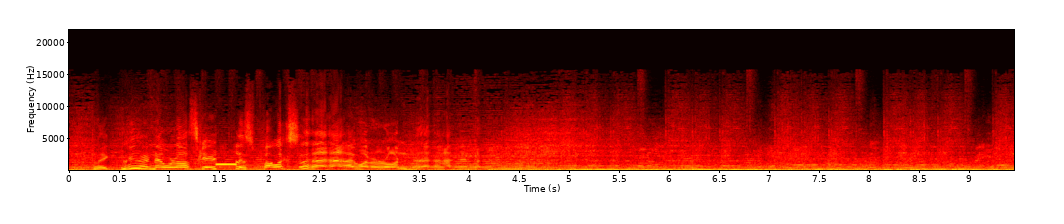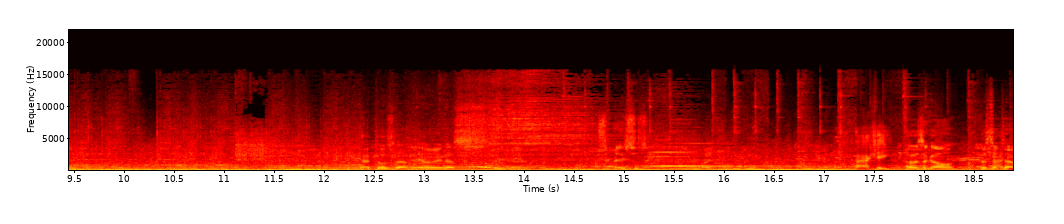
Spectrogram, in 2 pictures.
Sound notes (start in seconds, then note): 1.4 beep; 3.3 laughs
